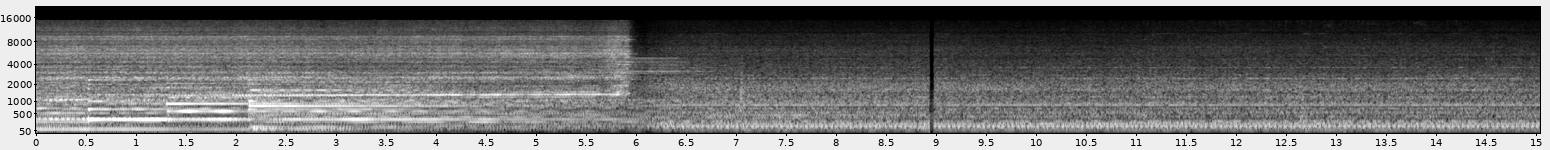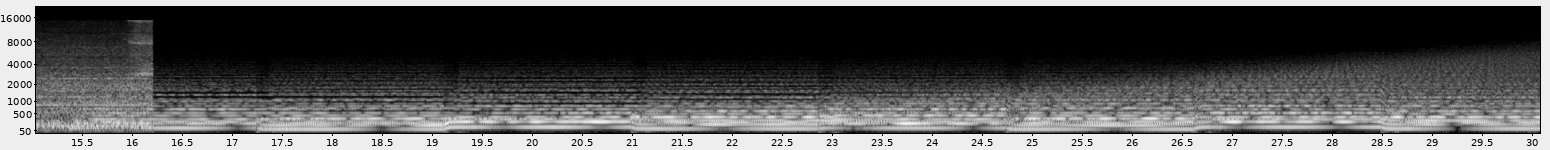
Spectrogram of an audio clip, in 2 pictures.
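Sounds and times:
background music: 0:00.0 - 0:07.4, 0:15.4 - 0:30.0
woodworking machine cutting wood: 0:00.0 - 0:16.2.

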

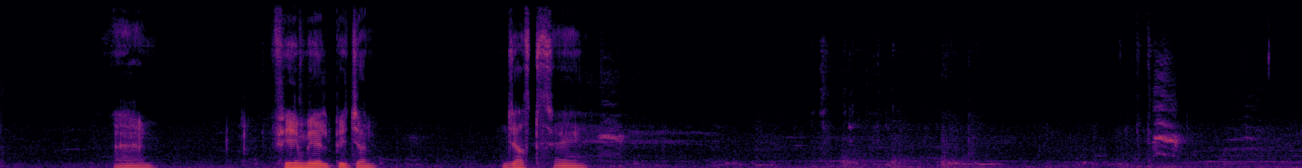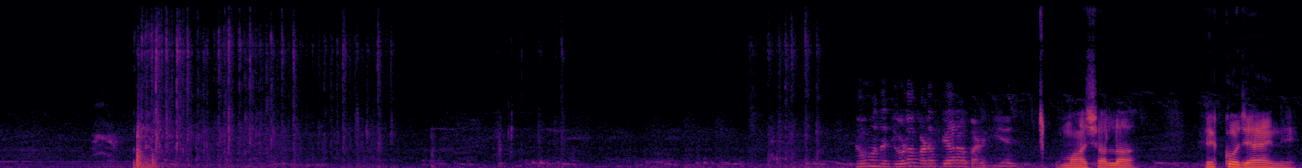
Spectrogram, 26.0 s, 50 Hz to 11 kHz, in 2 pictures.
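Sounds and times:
pigeons cooing softly: 0:00.0 - 0:26.0
rustling burst: 0:14.4 - 0:17.0.

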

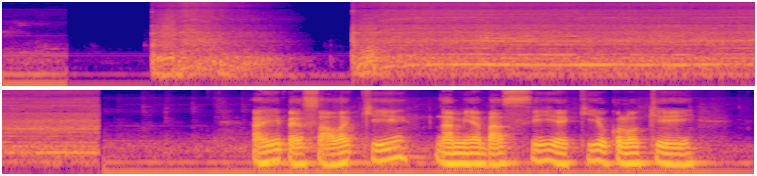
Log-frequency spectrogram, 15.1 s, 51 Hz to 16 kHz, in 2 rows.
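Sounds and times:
blender running: 0:01.5 - 0:08.6.

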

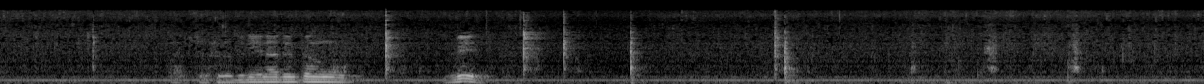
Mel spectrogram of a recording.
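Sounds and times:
vegetables sizzling in a wok: 0:00.0 - 0:12.0
spatula stirring: 0:09.0 - 0:12.0.

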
